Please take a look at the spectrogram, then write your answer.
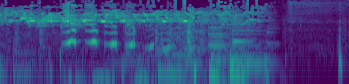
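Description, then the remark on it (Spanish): A dense chorus of small birds in a tree chirps and twitters for almost three seconds, with quick overlapping high calls and a few lower whistled notes, then falls nearly silent. “los pajaritos del arbolito.”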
